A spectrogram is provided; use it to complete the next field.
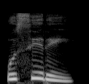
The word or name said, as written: ಊಷರ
